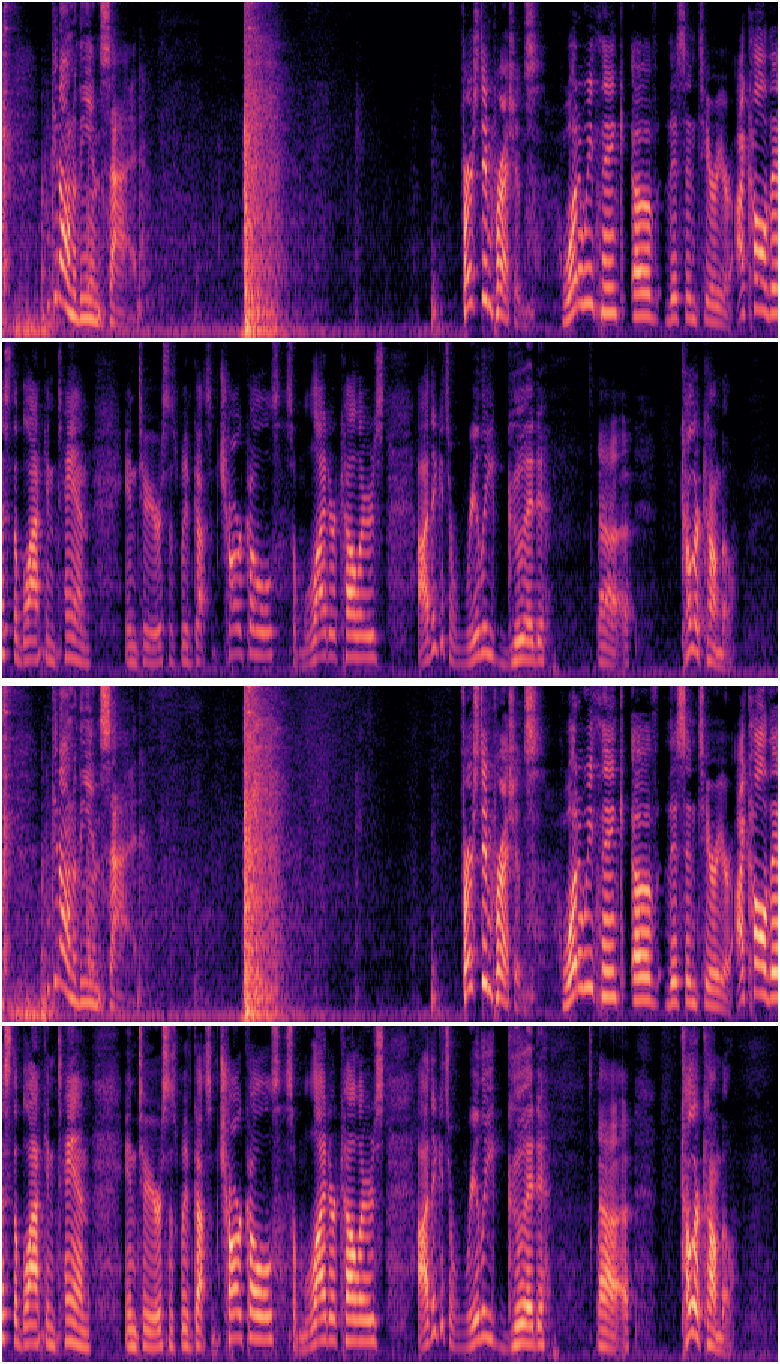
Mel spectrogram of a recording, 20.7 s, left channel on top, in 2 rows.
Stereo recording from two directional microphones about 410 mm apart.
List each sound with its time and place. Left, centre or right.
0.3 s speech: centre
6.1 s speech: centre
